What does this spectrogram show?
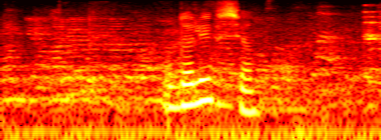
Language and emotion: Russian, neutral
